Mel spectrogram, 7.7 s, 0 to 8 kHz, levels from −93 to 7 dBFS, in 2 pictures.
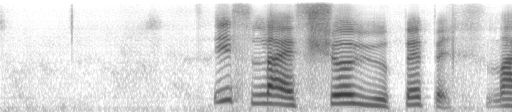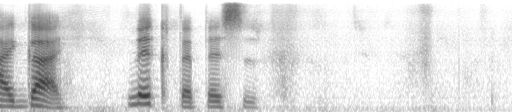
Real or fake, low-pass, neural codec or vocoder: fake; 7.2 kHz; codec, 16 kHz, 0.7 kbps, FocalCodec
